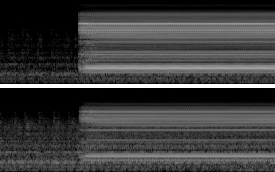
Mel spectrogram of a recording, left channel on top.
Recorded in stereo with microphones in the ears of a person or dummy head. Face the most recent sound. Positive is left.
turn(degrees=75)  # may be behind; listen again after turning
